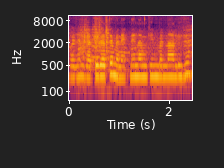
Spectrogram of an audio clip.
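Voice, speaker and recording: Cooking at home in an echoey kitchen with background noise, a woman vlogs to her viewers, chatting casually and calling them "guys." Her voice is a little high, with a level tone and a moderate pace.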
